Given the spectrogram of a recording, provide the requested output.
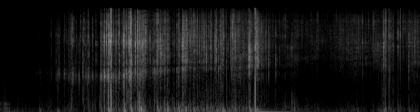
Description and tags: Cracking Eggshell, stereo only left channel, sounds like breaking bones.
horror, field-recording, Cracking-Eggshell, horror-fx, effects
